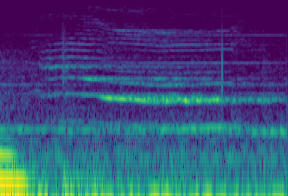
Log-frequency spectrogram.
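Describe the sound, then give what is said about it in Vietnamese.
An angry cat yowls from its hiding spot in a hibiscus hedge, giving one drawn-out, wavering, harmonic cry that holds a fairly steady pitch over a low rumbling background. “là một con mèo kêu lên một cách giận dữ khi khuôn mặt của tôi vừa thò vào chỗ nó đang ẩn nấp”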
